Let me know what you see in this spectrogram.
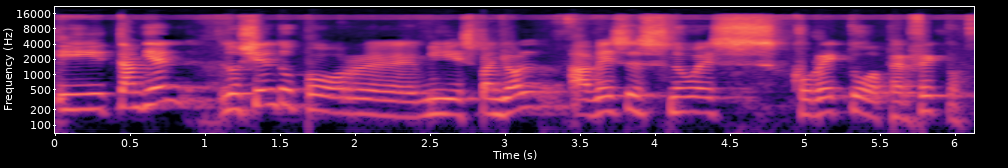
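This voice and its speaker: A high-pitched man speaks at a very slow pace, with noticeable background noise behind him. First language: Swedish (speaking Spanish). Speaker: Lutheran missionary pastor. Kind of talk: Bible study teaching. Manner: halting, many fillers.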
